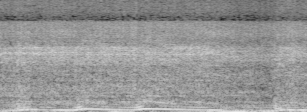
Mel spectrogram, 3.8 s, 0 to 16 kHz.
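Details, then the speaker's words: VAZ 2108 with 1.6 engine after cylinder head rebuild (new valves, exhaust seats replaced, intake seats cut), knocking complaint: clean rev rising and falling smoothly, no knocking or ticking; normal running, carburetor still needs adjustment. "працює шлуха отлічно працює нічого не шумить не поршнева Досить дивно обично 1,6 блоки вони всі тарабанять Ну тут все в порядку"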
